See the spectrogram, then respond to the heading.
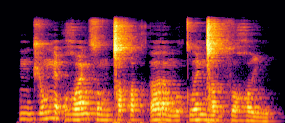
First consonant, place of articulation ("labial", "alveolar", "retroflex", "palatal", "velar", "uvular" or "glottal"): alveolar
